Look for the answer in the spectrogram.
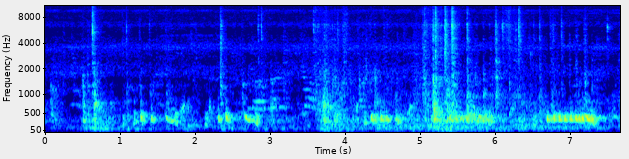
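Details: Wild pigeons raised in captivity utter soft, burbling coos in short phrases, growing louder near the end, amid faint knocking.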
